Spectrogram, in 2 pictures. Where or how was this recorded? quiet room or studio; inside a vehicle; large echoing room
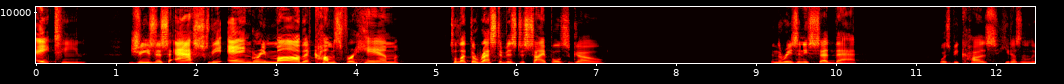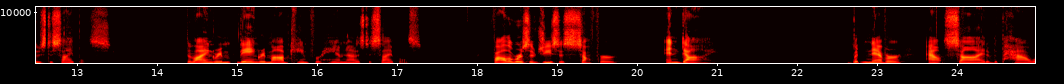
large echoing room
